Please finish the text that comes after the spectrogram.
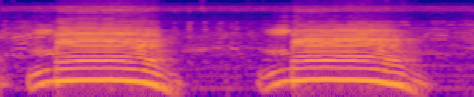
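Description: A person imitates a cow mooing twice, each a long, loud, drawn-out low call with a brief pause between.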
